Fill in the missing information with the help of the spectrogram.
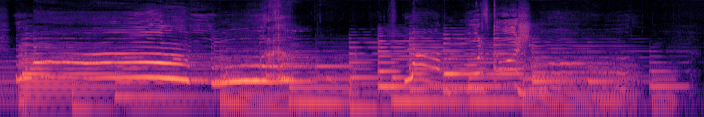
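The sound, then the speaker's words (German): A singer playing a cat sings the Habanera melody in a cat-like, meowing style, with sustained, gliding notes over steady accompaniment, loud throughout for about ten seconds. “Die Katze singt das ein bisschen eigen, wie halt eine Katze das versteht.”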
